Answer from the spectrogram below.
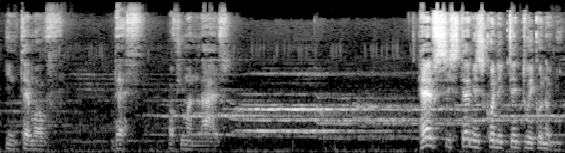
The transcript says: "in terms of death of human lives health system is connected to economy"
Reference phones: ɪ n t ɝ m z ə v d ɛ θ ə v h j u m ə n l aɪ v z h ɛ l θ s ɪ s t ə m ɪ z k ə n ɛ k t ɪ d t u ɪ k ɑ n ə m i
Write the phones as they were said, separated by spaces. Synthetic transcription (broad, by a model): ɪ n t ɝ m ə v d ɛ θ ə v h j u m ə n l aɪ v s h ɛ l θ s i s t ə m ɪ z k ə n ɛ k t ɪ d t u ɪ k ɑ n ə m i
